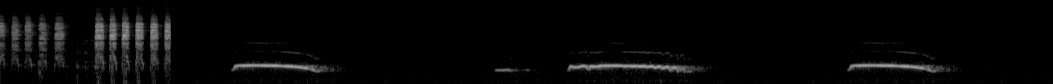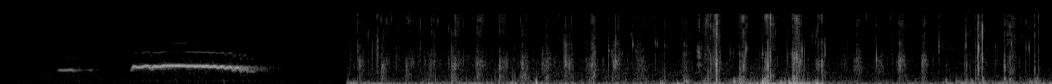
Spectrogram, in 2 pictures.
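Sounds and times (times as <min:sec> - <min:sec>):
owl hooting: 0:05.0 - 0:07.1, 0:08.5 - 0:09.6, 0:11.1 - 0:13.3.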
